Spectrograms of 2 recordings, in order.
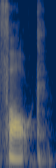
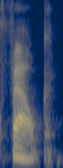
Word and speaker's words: Fouke: an L in it no the people there pronounce it like Fulk with yes but I've heard most the time on TV it's like FAL just must be their accent or something I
